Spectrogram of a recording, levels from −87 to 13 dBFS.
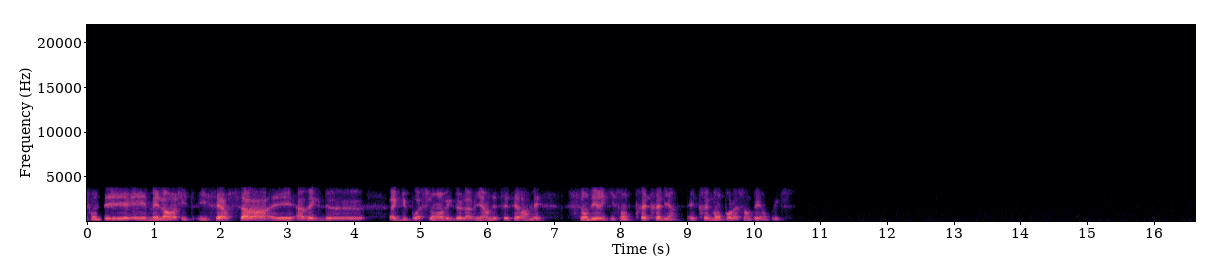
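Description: Nothing stood out on listening to this speech recording.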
